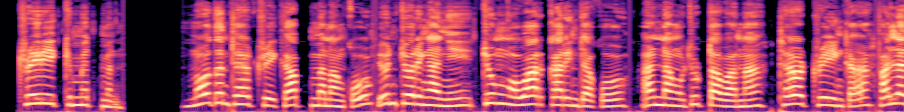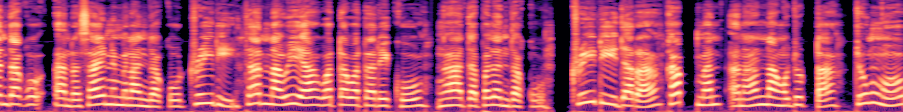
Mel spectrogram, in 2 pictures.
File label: Pintupi Luritja; Treaty Commitment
